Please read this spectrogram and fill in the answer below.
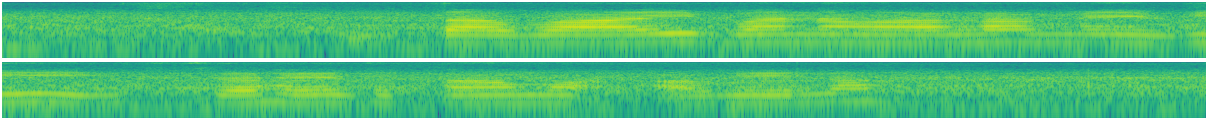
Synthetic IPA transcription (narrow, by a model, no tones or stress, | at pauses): d̪əʋaːibənʋaːlamẽbʱiː | ʃəɦəd̪kam | ə̰ʋeːlaː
